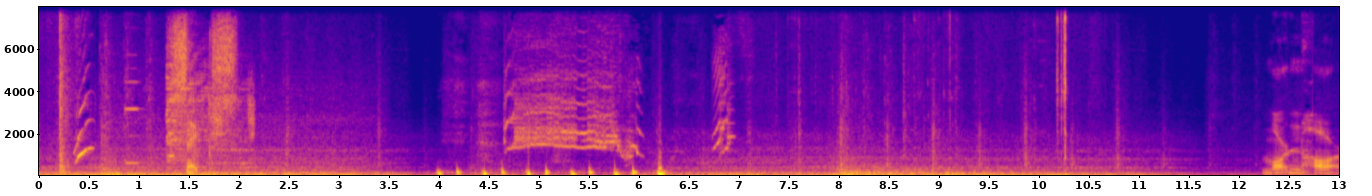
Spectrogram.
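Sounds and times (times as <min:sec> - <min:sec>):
dull thumps: 0:04.0 - 0:06.4.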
